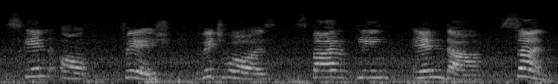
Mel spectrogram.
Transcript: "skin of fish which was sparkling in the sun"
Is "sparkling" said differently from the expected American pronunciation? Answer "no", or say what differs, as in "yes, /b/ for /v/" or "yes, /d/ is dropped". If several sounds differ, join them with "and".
yes, /l/ is dropped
